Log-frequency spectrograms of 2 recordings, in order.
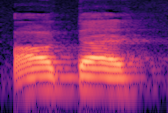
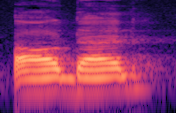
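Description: No difference in how they are said.

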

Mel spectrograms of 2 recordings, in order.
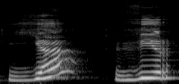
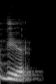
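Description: First: Я and вір split apart, a pause between them; reading by syllables. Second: Явір called out as one word, stress on Я; calling the word. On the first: Teacher reading the word for children syllable by syllable. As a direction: sound out Я, then вір, as two beats. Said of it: "Прочитаємо". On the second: Teacher calls the word so children hear the stress. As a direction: call Явір to a friend, leaning on the first syllable. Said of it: "Давайте покличемо". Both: Shown as a demonstration.

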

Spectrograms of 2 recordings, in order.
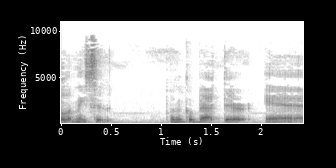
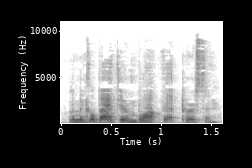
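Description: First: "Let me go back there and" whispered under her breath; whispered aside. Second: Said in the usual way. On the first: Real, not acted. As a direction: whisper it to yourself while scrolling. Muttering to herself mid-stream.

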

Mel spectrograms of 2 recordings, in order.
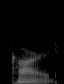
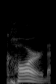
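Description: First: Said in the usual way. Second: Card said louder and firmer, as if landing on it. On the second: Real, not acted. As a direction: land on the word Card with conviction. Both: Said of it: "I feel like it's card".

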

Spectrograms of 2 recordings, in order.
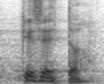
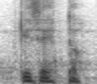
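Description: No difference in how they are said.

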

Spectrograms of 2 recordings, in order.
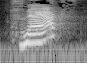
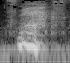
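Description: First: Surprised. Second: "Snacks." whispered, lower and softer, falling. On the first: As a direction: shout "Snacks?" with a sharp upward lilt. Surprised at snacks in letter. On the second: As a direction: breathe "Snacks." as a secret aside. Repeats word to herself. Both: Real, not acted.

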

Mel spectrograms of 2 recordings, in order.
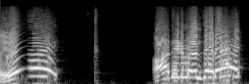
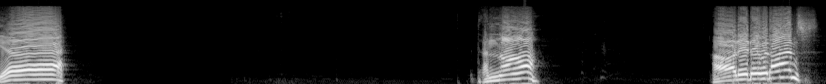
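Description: First: High-pitched yell up at a signboard; mock calling out. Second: Long, rising mock holler; hammed-up filmi shout. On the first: Teacher pretends to demand audit evidence from a company signboard, high mock shout. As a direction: holler in a put-on, very high voice. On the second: Teacher pretends to demand audit evidence with bottle in hand, drawn-out filmi holler. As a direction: stretch each word out in a loud, high put-on yell.

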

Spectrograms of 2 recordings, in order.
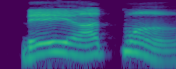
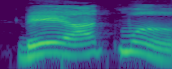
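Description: First: Said in the usual way. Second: A firmer call with டேய் stressed and pushed out louder. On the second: Acted. Friend calls Atma a second time when he doesn't respond, louder call. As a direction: call him again to get his attention.

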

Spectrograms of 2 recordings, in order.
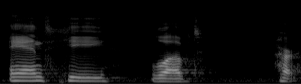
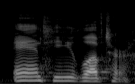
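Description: First: Softer and very slow, with a long pause before "her"; drawn-out, hushed and tender. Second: Softer, slow "And he loved her"; quiet, slower echo; soft repeat. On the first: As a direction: savour "and he loved... her" like a tender reveal. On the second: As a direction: say it again quietly, letting it land. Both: Shown as a demonstration.

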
